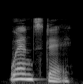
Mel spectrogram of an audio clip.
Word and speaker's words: Wednesday: but it's so dirty the letter D is silent in the following words read them as you repeat them during the pauses Wednesday grandfather grandmother grandchildren hankerchief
